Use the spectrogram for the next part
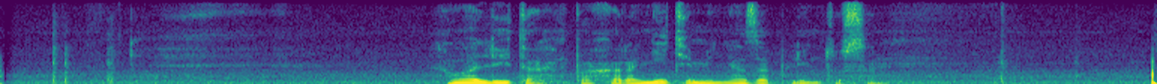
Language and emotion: Russian, sad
